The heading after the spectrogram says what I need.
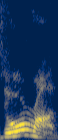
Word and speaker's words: Zohran: I don't know why I wanted to make him Cororon, but he's Zoron Mandani.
